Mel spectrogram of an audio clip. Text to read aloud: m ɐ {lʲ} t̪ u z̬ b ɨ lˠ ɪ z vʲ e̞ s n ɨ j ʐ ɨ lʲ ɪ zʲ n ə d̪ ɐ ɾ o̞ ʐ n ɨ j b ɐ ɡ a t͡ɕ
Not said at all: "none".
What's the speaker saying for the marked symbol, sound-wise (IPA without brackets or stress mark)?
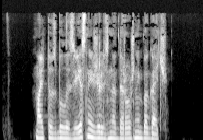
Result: lʲ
